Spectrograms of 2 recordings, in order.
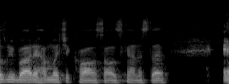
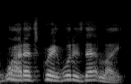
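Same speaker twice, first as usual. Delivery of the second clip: friendly salesman; 9 semitones higher than usual. Retold or imitated. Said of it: "he goes".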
